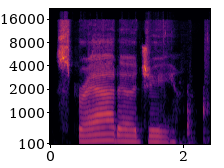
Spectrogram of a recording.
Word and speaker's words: strategy: Strategy. Strategy. Strategy. Strategy. See, look that T in between two vowels. We turn it to a D strategy.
